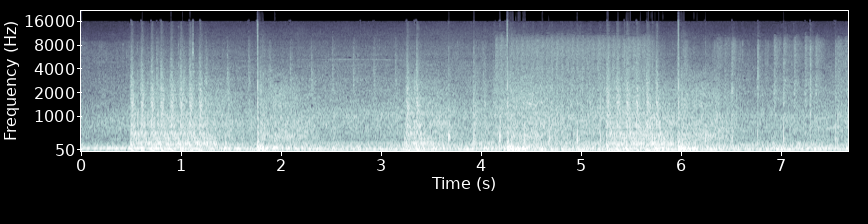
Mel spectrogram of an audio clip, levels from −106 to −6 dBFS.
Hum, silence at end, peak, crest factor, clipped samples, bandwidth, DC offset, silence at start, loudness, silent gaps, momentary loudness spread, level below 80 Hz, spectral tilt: none; 0 s; 0 dBFS; 10 dB; 0.5%; 16.5 kHz; under 0.1%; 0 s; -11 LUFS; none; 7 LU; -14 dBFS; -5.5 dB/octave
